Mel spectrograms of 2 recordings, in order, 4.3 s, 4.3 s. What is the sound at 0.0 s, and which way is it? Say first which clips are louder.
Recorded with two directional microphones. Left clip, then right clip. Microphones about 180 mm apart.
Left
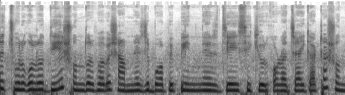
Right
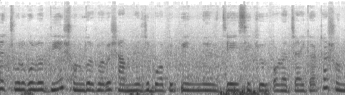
Speech: left 13 dB; 60° left (ahead or behind).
